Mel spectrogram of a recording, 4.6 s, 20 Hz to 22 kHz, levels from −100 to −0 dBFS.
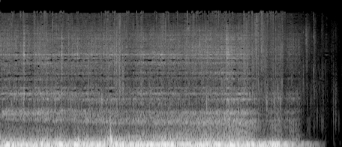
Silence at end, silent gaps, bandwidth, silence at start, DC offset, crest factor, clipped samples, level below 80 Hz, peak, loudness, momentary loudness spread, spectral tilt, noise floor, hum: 0.55 s; none; 13.5 kHz; 0 s; under 0.1%; 12 dB; under 0.1%; -18 dBFS; -4 dBFS; -20 LUFS; 4 LU; -5.5 dB/octave; -48 dBFS; none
